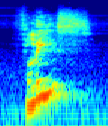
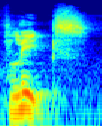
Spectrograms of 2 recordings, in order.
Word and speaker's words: Fleecs: think I'm saying fle fleece yeah like uh like like wool fleece like wool I've been calling it fleeks a lot of people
